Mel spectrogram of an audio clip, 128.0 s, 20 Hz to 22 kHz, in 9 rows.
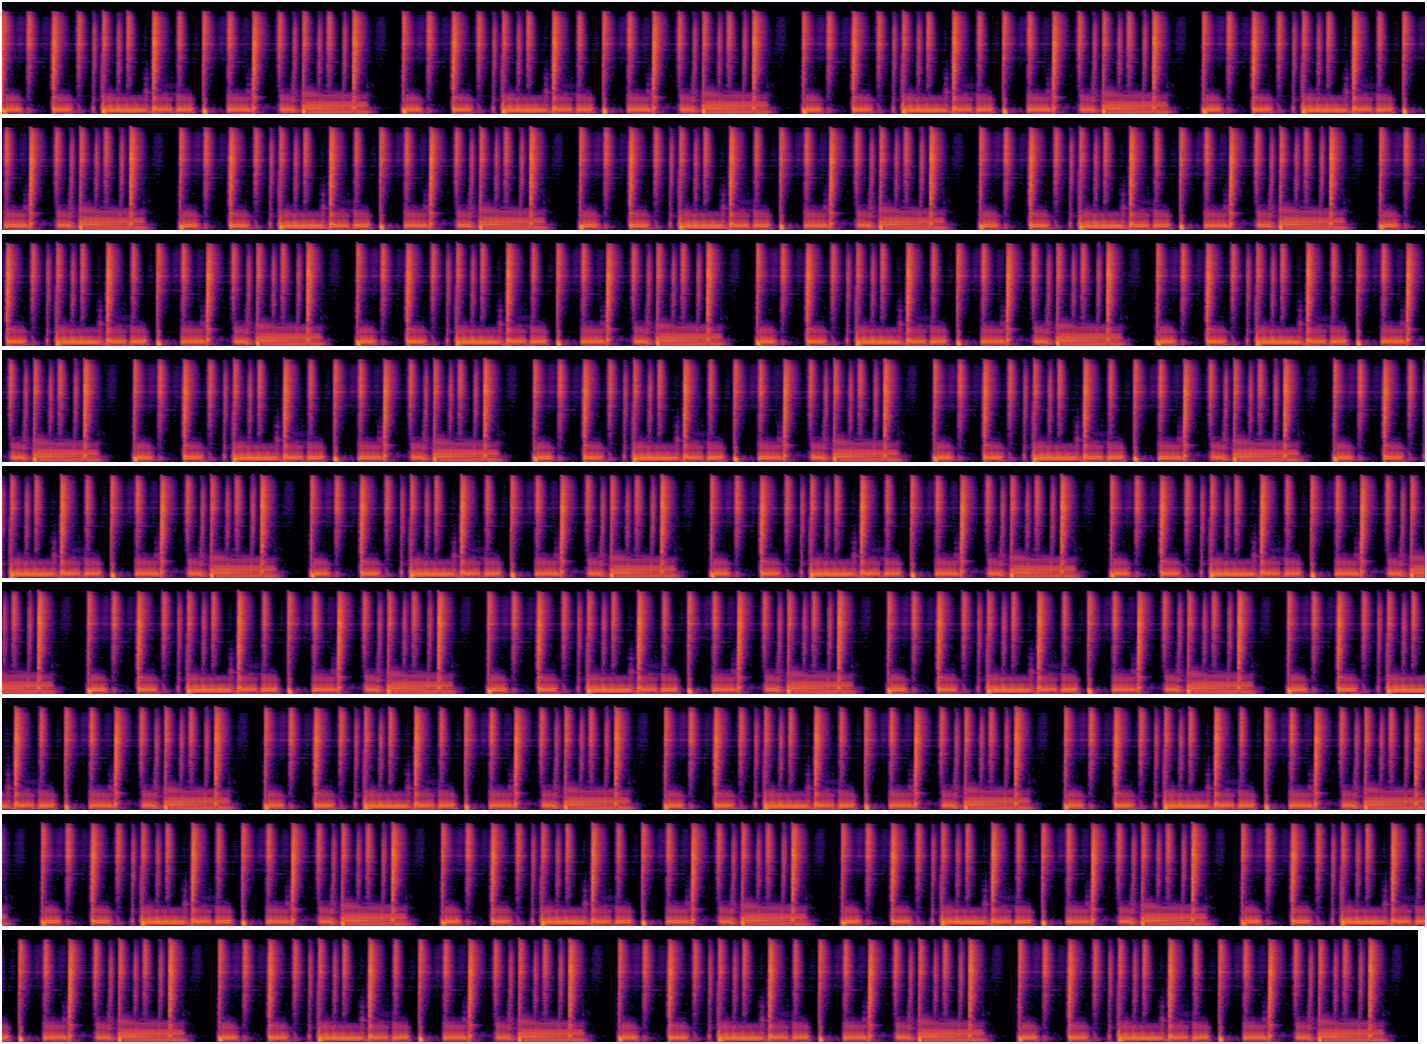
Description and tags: Bass loops 050 with drums long loop 120 bpm
120, 120bpm, bass, beat, bpm, dance, drum, drum-loop, drums, funky, groove, groovy, hip, hop, loop, loops, onlybass, percs, rhythm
